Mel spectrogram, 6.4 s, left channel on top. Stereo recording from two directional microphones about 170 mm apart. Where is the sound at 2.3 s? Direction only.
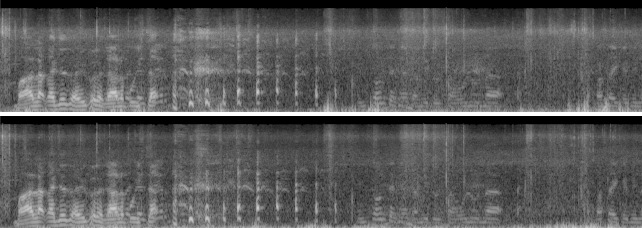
60° left (ahead or behind).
